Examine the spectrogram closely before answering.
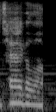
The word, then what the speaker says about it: Tagalog: that is okay that's that's that's how it's pronounced as tagalog all right i'll tell my i'll tell you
